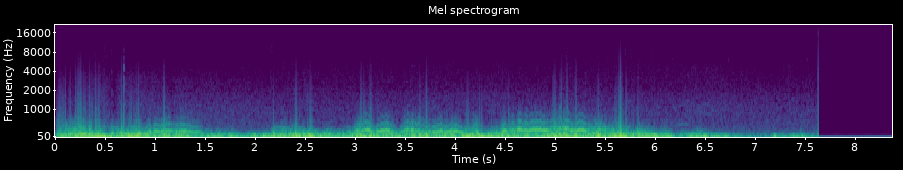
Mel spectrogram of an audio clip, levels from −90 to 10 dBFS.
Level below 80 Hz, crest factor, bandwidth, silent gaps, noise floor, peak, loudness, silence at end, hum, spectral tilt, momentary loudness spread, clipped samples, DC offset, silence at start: -20 dBFS; 10 dB; 1.4 kHz; none; -87 dBFS; -8 dBFS; -21 LUFS; 0.75 s; none; -13 dB/octave; 17 LU; under 0.1%; under 0.1%; 0 s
